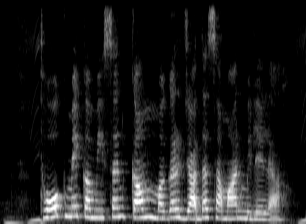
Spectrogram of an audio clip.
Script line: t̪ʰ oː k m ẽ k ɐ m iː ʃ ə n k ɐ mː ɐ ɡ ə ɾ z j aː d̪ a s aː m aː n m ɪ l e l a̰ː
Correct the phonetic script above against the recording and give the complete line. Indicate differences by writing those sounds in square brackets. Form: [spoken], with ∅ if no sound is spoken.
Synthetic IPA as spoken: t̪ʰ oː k m ẽ k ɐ m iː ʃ ə n k ɐ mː ɐ ɡ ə ɾ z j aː d̪ a s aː m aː n m ɪ l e l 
